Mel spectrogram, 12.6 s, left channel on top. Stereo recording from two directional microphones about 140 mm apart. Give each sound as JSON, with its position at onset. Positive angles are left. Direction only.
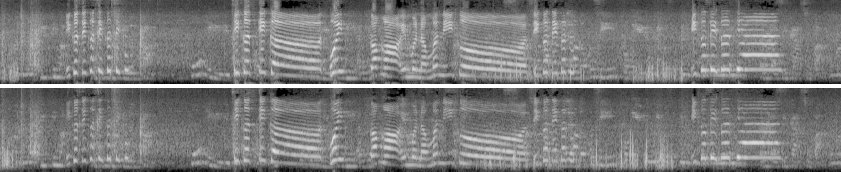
{"t": 0.9, "sound": "a woman's voice", "side_deg": 15}
{"t": 3.5, "sound": "a woman's voice", "side_deg": 10}
{"t": 10.3, "sound": "a woman's voice", "side_deg": 15}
